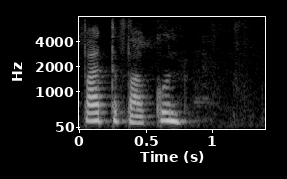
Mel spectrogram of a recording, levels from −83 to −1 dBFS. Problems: background sounds at intervals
